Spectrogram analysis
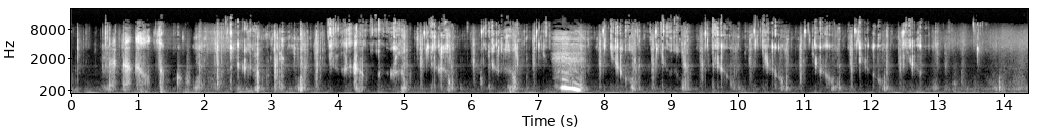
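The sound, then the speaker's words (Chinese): Crisp bites and crunches of chewing a crunchy ear, repeated many times in a steady, close rhythm with no talking. “让姐姐在这边的耳朵先咬一小口试一下，看味道和那边的有什么不一样不？”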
